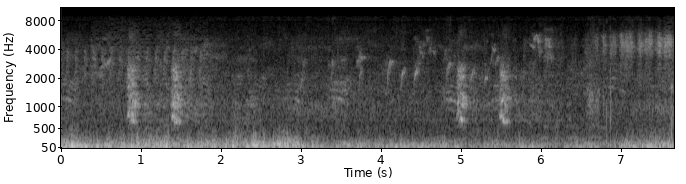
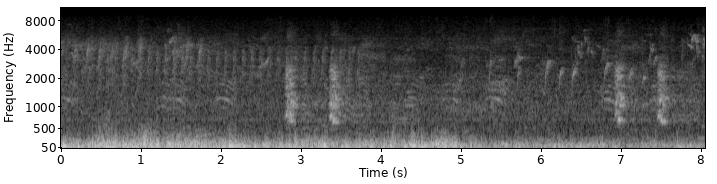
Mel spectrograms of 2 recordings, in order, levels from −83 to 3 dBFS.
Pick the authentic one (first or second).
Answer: second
